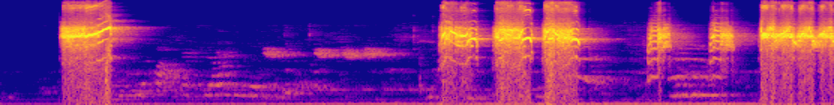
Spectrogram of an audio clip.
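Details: Home-kept black-winged myna used as a lure to make a caged bird sound off: one harsh high screech, a quiet gap with soft whistled traces, then a string of loud grating squawks in uneven rhythm.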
